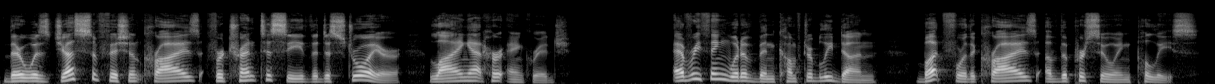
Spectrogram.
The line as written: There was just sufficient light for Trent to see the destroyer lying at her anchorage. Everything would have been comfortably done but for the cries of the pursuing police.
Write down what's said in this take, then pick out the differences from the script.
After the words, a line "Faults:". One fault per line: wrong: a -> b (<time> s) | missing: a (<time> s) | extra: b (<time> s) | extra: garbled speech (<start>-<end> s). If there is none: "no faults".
There was just sufficient cries for Trent to see the destroyer lying at her anchorage. Everything would have been comfortably done but for the cries of the pursuing police.
Faults:
wrong: light -> cries (1.4 s)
